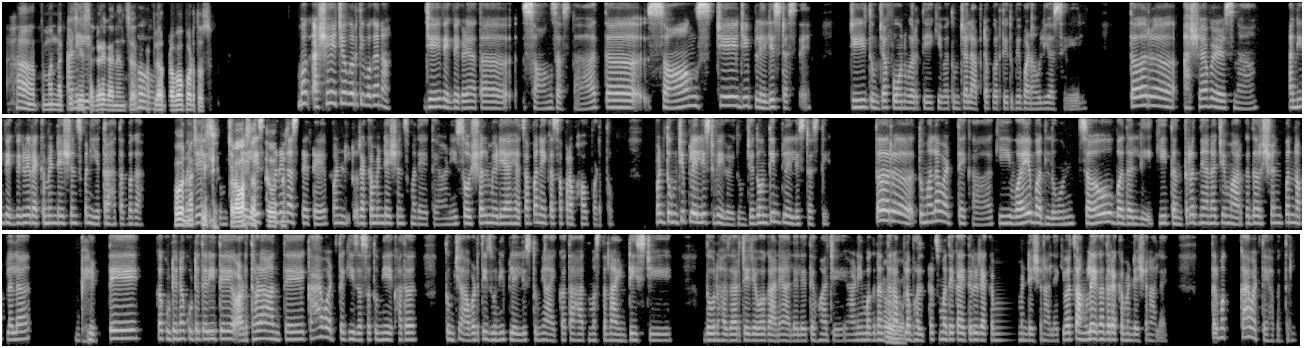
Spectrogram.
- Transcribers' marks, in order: static; tapping; in English: "प्लेलिस्ट"; in English: "प्लेलिस्टमध्ये"; laughing while speaking: "नक्कीच"; other background noise; in English: "प्लेलिस्ट"; in English: "प्लेलिस्ट"; in English: "प्लेलिस्ट"; in English: "नाइंटीज ची"; distorted speech
- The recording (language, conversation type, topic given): Marathi, podcast, वय वाढत गेल्यावर गाण्यांबद्दलचं तुझं मत कसं बदललं?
